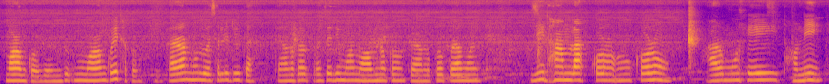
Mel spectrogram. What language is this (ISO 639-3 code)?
asm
